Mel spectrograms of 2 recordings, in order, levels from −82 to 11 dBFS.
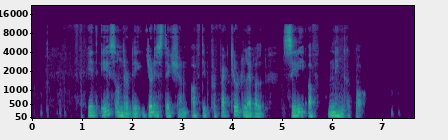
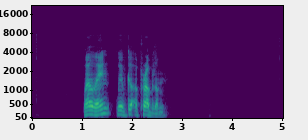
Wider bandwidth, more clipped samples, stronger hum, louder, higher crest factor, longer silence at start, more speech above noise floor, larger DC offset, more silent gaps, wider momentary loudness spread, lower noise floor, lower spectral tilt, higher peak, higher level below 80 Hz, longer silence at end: first, 11.5 kHz vs 7.4 kHz; neither; neither; about the same, -26 LUFS vs -25 LUFS; about the same, 22 dB vs 20 dB; about the same, 0.95 s vs 1.05 s; second, 34 dB vs 61 dB; neither; neither; about the same, 12 LU vs 10 LU; second, -60 dBFS vs -86 dBFS; second, -4.5 dB/octave vs -8 dB/octave; about the same, -6 dBFS vs -8 dBFS; first, -42 dBFS vs -70 dBFS; second, 1 s vs 2.4 s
